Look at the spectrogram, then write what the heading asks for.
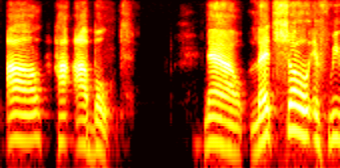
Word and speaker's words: על האבות: Call this one here concerning the fathers in Hebrew pronounced as al ha abote.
